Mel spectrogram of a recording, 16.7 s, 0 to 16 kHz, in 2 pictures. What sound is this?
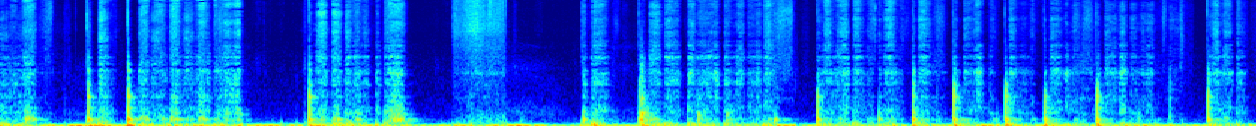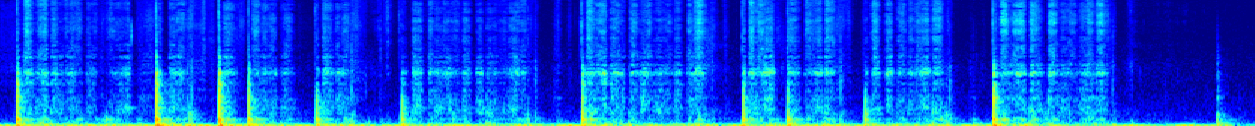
Recorded on an SD 702 with an SM81 and a cheap akg SDC can't remember which one just wanted variety. Not intended as a stereo recording just 2 mic options.
No EQ not low end roll off so it has a rich low end that you can tame to taste.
